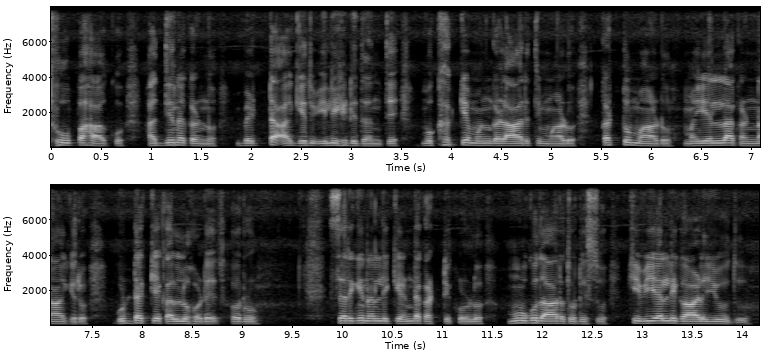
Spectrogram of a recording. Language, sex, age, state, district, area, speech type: Kannada, male, 18-30, Karnataka, Udupi, rural, spontaneous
